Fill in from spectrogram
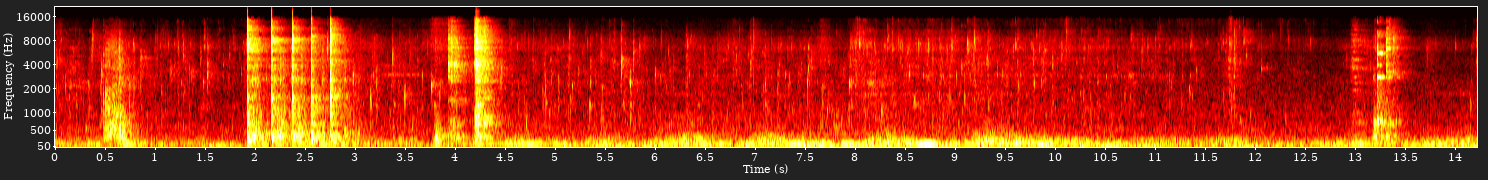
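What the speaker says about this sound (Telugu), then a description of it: "నూనెలో బాగా ఉడికిపోయింది కదా ఇప్పుడు వాటర్ వేసుకుందాం" Water is poured into a pan of chicken curry cooking in oil, giving a steady liquid wash across the clip, with several sharp clinks of a utensil against the pot near the start and again near the end.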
